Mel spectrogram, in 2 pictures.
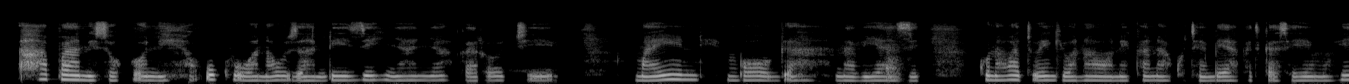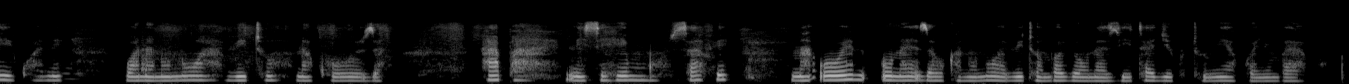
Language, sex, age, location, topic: Swahili, female, 25-35, Nakuru, finance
